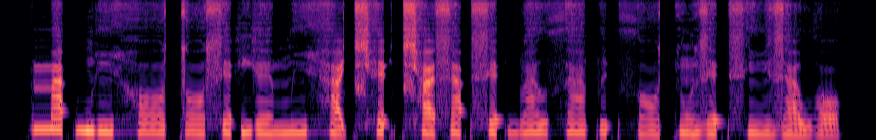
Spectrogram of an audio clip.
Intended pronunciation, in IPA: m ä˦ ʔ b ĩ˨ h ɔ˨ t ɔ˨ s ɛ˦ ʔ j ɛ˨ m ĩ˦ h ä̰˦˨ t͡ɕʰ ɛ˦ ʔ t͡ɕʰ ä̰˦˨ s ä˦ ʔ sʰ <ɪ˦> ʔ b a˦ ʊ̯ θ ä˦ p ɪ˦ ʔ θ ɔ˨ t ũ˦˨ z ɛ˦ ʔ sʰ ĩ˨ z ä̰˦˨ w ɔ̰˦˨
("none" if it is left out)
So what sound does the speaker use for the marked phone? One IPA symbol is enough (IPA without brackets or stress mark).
ɛ˦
